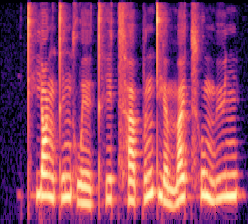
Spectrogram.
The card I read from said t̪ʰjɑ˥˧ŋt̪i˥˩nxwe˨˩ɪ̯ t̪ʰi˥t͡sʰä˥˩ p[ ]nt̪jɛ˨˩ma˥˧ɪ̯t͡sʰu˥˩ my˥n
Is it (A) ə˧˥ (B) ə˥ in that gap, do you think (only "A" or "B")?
B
